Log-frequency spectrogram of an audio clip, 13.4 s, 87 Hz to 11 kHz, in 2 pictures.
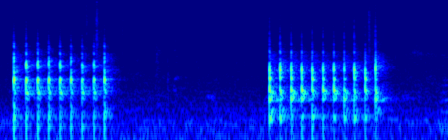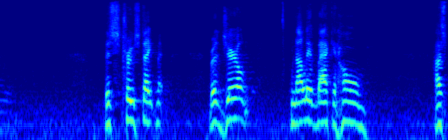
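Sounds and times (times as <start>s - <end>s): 
rapid firm knocking on wood: 0.2s - 1.8s, 4.0s - 5.8s
speech: 8.3s - 12.3s, 13.2s - 13.4s.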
